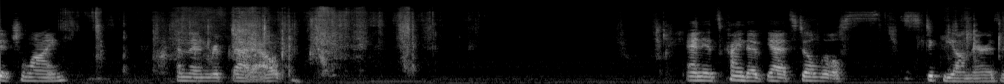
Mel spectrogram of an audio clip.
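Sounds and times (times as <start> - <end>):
paper tearing off fabric: 0.8 - 4.8.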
